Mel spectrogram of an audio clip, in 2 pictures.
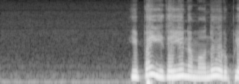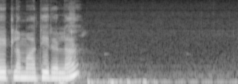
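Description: A spatula scrapes against a pan.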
